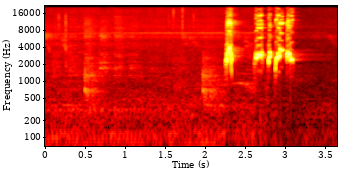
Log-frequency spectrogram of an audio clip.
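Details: A red-whiskered bulbul gives its morning double-note song, in the mature wild style, after some soft background rustling: a brief loud note, then a tight run of four ringing whistled notes.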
